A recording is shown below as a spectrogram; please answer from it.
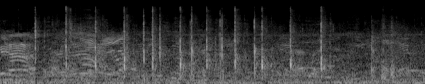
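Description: Players' and spectators' voices calling out at a baseball game, then a run of sharp claps between about one and a half and three seconds in.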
